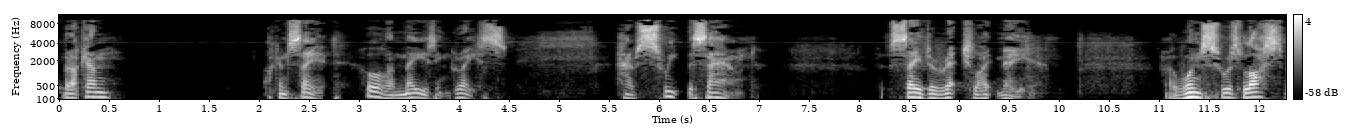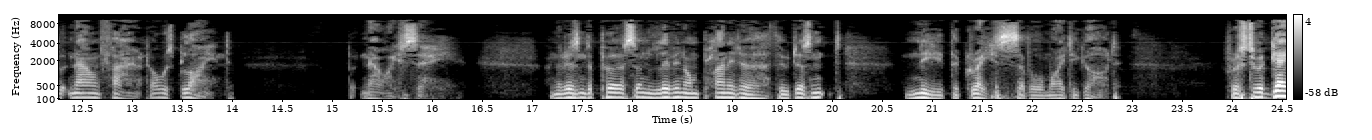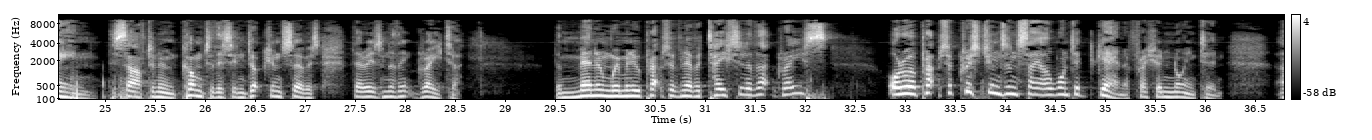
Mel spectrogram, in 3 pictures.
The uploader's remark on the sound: spoken at the induction service for the new Minister at King's church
